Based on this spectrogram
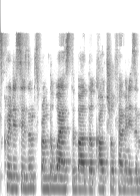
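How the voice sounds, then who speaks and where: With a Serbian accent, a woman talks in a bright, sharp tone. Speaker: researcher presenting a study. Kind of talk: academic seminar Q&A discussion. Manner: halting, many fillers and restarts.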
